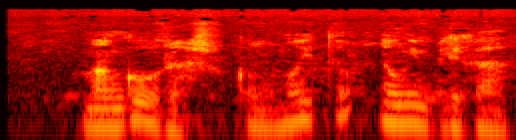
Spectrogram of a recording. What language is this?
Galician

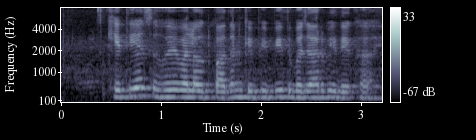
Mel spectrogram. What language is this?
Magahi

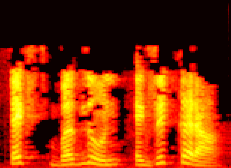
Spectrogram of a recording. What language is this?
Marathi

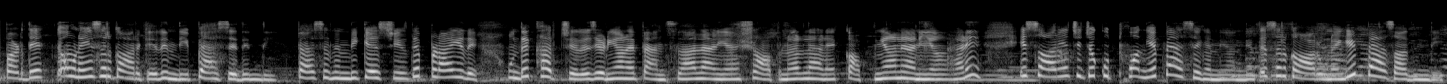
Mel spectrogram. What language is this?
Dogri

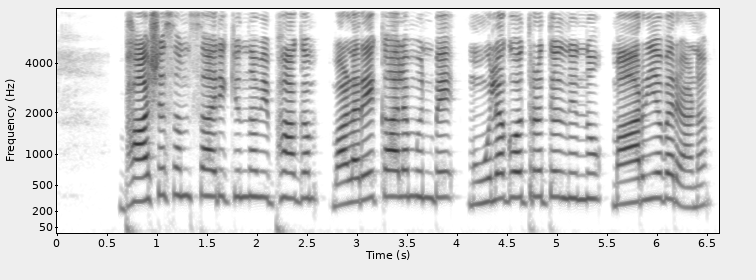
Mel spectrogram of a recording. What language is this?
Malayalam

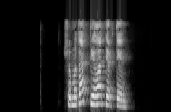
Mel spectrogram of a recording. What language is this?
Mari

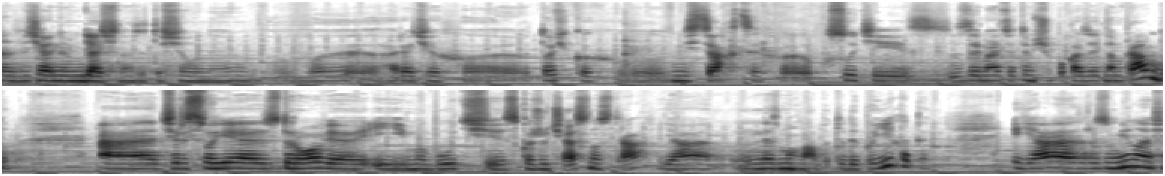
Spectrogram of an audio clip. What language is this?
Ukrainian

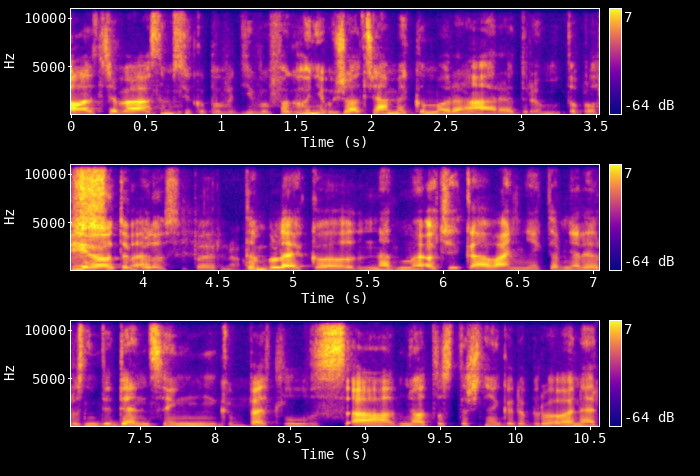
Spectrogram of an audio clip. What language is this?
Czech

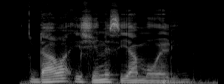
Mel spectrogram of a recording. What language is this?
Kikuyu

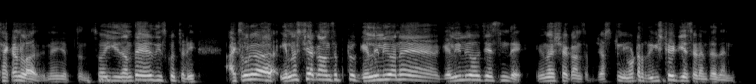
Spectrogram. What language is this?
Telugu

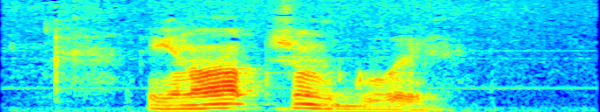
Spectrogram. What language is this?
Kabyle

